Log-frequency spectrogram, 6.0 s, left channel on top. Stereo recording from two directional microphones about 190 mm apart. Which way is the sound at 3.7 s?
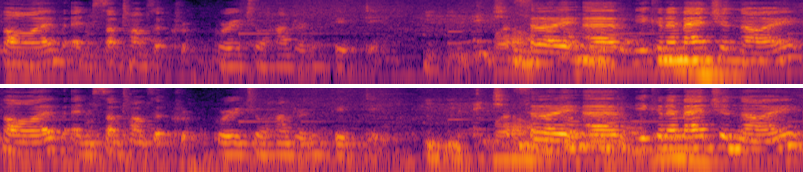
Centre (ahead or behind).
